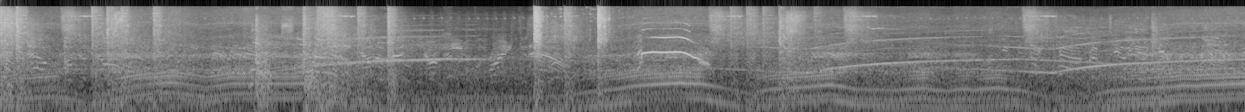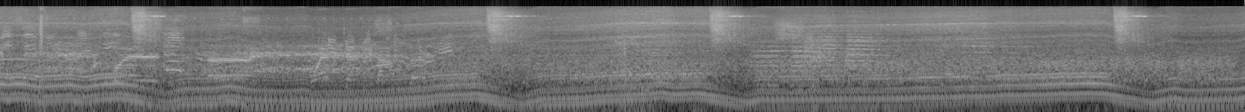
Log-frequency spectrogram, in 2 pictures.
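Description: A car engine revs up and down as it drives.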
